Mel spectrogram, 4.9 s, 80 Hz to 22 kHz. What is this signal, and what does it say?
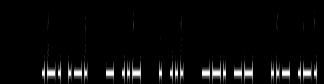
Morse code, heard as a keyed tone, about 30 wpm, 600 Hz. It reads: RR TU ES GM UR
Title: SOTA QSO Practice 30wpm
